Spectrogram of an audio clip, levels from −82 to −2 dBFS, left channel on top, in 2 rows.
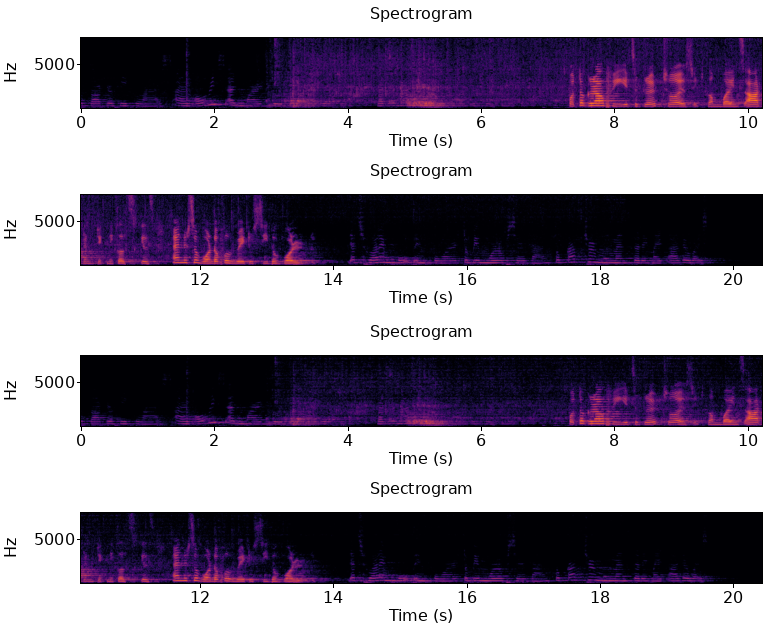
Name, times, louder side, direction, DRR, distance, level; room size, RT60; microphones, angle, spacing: voice 1, 0.0-4.1 4.4-6.8 14.2-19.6, equal, 15° left, 5 dB, 2.4 m, -49 dB
sound 1, 1.6-1.9 2.6-18.4, left 3 dB, 80° left, 2.2 m, -50 dB
voice 2, 7.3-13.6, left 4 dB, 45° left, 13 dB, 1.0 m, -30 dB
27.0 x 25.0 x 7.1 m, 1.4 s
head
